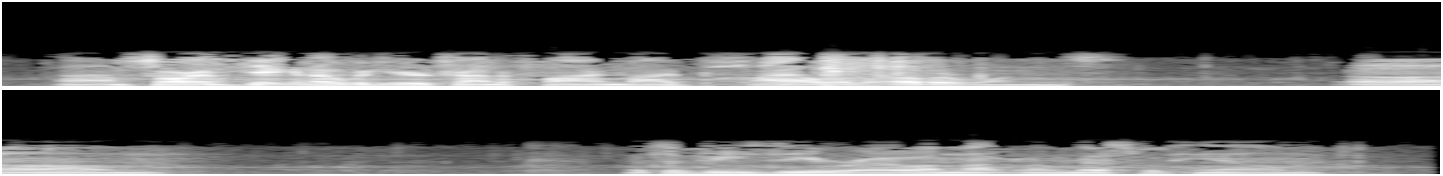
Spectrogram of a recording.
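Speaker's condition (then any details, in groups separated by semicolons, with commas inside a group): No condition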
